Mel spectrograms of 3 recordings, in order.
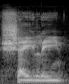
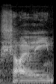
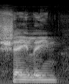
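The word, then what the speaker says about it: Shailene: The also the one thing that I have learned from this learned from this Blu-ray as well is it's pronounced Shayen, not Shyene, it's Shayen.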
